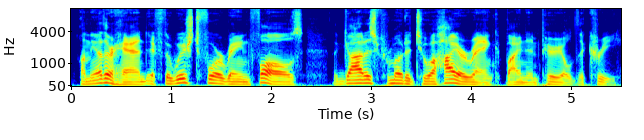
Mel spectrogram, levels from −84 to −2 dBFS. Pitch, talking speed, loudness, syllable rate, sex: 115 Hz, 240 wpm, -18 LUFS, 5.8 syllables/s, male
